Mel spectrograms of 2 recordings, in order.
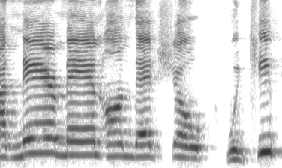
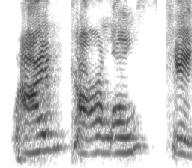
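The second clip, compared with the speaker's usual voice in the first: high, nasal announcer voice; 5 semitones higher, 4 dB louder than usual. Trying an impression of a podcast host's nasal voice: Carlos King impression. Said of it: "I don't think I can do".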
